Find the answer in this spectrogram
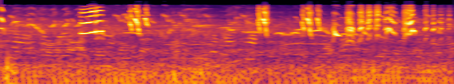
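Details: Oriental magpie-robin owned in Kendal Rejo, Pemalang, Central Java, Indonesia, singing gereja-style: scattered high chirps and a brief trill early, then a dense rapid series of sparrow-like chips toward the end, over steady low noise.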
